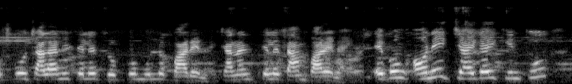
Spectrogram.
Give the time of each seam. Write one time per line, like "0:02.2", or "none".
0:03.5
